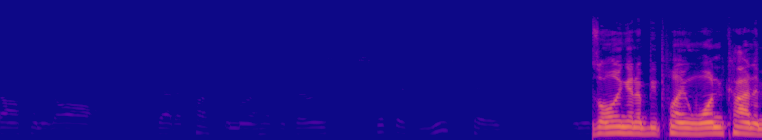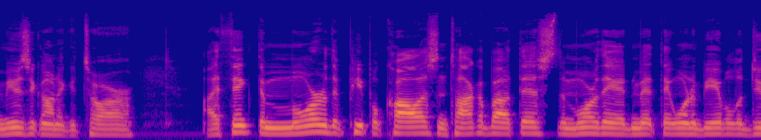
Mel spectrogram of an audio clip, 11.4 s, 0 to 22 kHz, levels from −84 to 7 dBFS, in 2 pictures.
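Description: A speech clip whose first 4.45 s shows a 24-bit alignment error (too quiet): 24-bit samples sitting in the low bytes of 32-bit words are read as full 32-bit integers, so the clean signal plays about 48 dB down, nearly inaudible, until "only going to be".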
